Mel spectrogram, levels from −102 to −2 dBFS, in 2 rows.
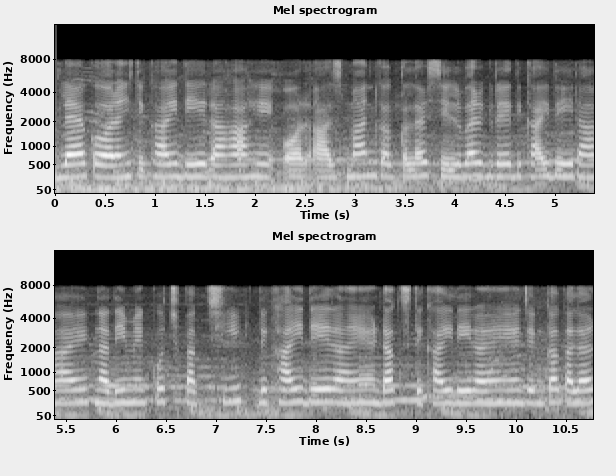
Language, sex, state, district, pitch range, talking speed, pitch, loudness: Hindi, female, Jharkhand, Sahebganj, 250-265 Hz, 180 wpm, 255 Hz, -16 LUFS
